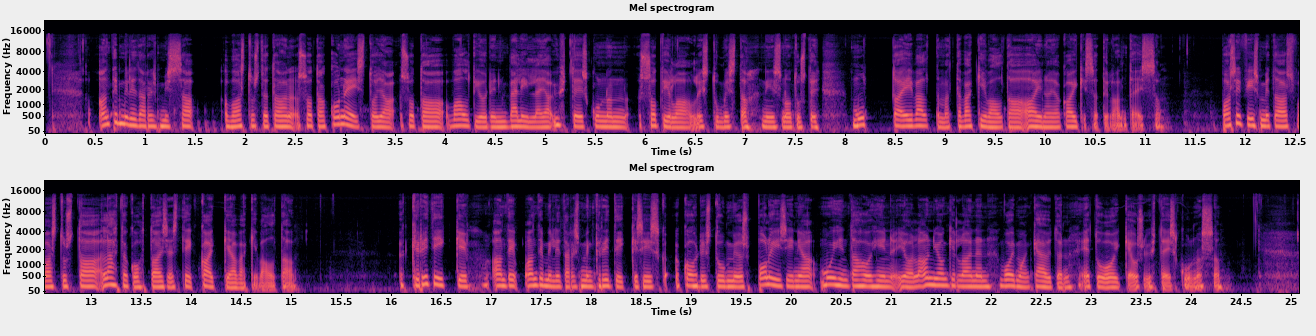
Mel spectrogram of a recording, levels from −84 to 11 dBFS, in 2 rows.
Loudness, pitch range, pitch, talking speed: -19 LUFS, 155-185 Hz, 170 Hz, 100 wpm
